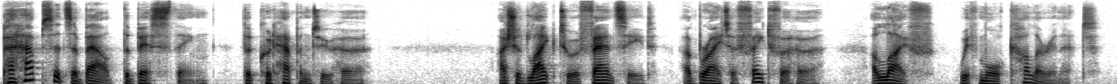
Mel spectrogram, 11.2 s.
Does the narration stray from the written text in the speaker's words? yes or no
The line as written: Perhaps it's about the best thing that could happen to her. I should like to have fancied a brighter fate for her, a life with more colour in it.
no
